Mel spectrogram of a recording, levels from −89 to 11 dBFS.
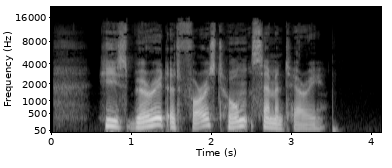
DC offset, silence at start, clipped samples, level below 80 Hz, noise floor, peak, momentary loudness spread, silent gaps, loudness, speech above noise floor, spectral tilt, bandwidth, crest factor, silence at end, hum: under 0.1%; 0.65 s; under 0.1%; -48 dBFS; -74 dBFS; -2 dBFS; 11 LU; none; -17 LUFS; 57 dB; -6 dB/octave; 14.5 kHz; 16 dB; 0.6 s; none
